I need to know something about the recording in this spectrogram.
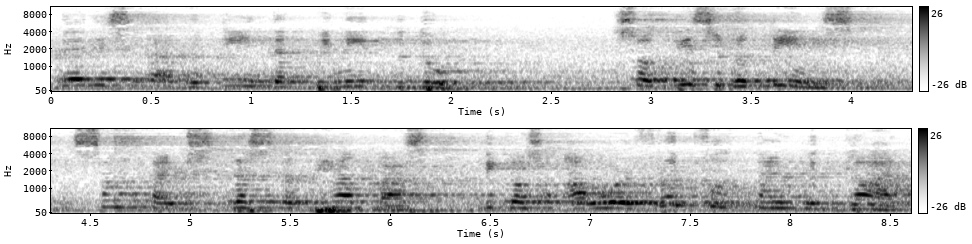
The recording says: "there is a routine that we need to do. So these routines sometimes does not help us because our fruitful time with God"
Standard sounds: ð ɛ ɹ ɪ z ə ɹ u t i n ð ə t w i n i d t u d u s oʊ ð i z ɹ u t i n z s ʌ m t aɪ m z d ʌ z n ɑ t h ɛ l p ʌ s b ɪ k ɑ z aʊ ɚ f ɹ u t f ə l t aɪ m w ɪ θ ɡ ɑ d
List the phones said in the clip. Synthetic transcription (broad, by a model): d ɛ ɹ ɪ s ə ɹ u t i n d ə t w i n i d t u d u s oʊ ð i s ɹ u t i n s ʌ m t aɪ m s d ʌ s n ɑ t h ɛ l p ʌ s b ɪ k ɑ s aʊ ɚ f ɹ u t f ə l t aɪ m w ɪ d ɡ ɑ d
